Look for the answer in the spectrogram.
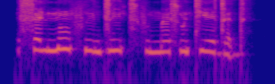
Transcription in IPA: s ɛ lʲ m õ f ĩ d͡z ĩ t͡s f ɨ m ɛ s ũ tʲ e d ɛ d

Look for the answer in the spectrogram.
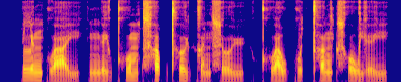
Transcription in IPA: l ɪ˥ ŋ kʷ aː˨˩ j | ŋ e˨˥ j kʷʰ ɐ˥ m t͡sʰ ɐ˥ p̚ t̪ʰ ɵ˧ ɥ k ɐ˨˩ n s ɵ˨ ɥ | kʷʰ aː˨˧ w kʷ ɐ˥ t̚ t̪ʰ ɐ˧ ŋ t͡sʰ o˧ w j e˨˧ j

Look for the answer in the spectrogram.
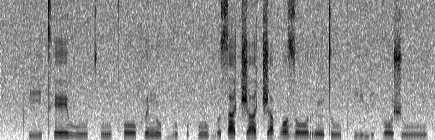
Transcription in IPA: pʰ iː˨ tʰ eː˦ v uː˨ tʰ uː˨ pʰ oː˨ f ɪ˦ n u˦˨ ɡ͡b u˨ p ʊ˦ k͡p uː˦ b ʊ˨˦ s a˦ t͡ʃ a˨˦ t͡ʃ a˨ b ɔ˦ z oː˦ r ĩ˦ t uː˦ pʰ iː˨ j i˨ k oː˨ ʃ uː˨

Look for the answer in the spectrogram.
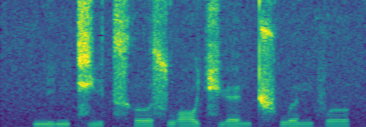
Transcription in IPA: n̪ i˦ ŋ t͡ɕ i˦ t͡sʰ ɤ˦ s w ɔ˨˦ t͡ɕ ɥ ɛ˨˩ n ʈ͡ʂʰ w ə˥˨ n f ɤ˦

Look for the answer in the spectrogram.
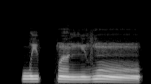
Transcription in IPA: w i pː ɐ̃ ŋ ĩ v õː

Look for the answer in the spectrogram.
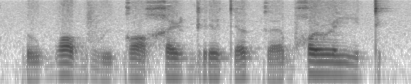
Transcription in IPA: ɽ u˩˧ b ɔ˥˧ b v ɨ˩˧ ɡ ɔ˧˩ χ i˧ ɭ ɡ r ɨ˧˩ t ɾ ə˥˧ k ɜ˩˧ b χ u˥ ɭ i˥˧ t

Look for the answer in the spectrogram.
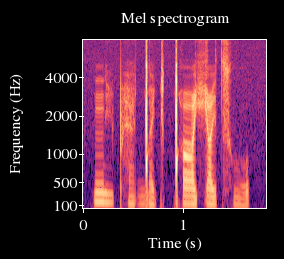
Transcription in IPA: n i̤ pʰ æ̤ ɡ͡ǃ æ c ǃʰ ɑ ç ɑ i̯ t͡sʰ o̤

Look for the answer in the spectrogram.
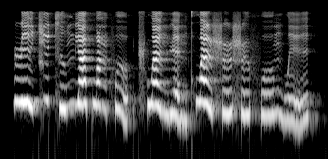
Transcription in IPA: ɻ e˥˩ ɪ̯ t͡ɕ y˥ t͡s ɹ̩˧˥ m j ä˥ p w ɑ˥˧ ŋ f ɤ˥˩ | ʈ͡ʂʰ w a˥˩ ɪ̯ n̪ ɥ ɛ̰˨˩ n kʰ w a˥˩ ɪ̯ ʂ ɻ̩˧˥ ʂ ɻ̩˧˥ f o˧˥ ʊ̯ m w ḛ˨˩˦ ɪ̯

